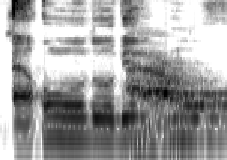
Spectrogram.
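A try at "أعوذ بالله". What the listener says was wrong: A-nya jelas dulu.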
